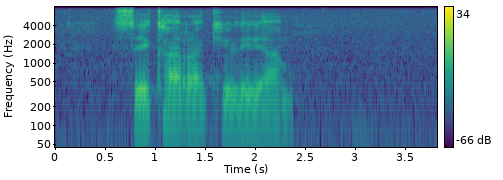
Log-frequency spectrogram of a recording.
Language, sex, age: South Ndebele, male, 20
